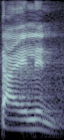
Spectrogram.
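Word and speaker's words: ptyalin: Salivary amylase को हम प्यार से बोलते हैं टाइलिन। क्या बोलते हैं? ये इसके घर का नाम है। क्या है? टाइलिन। P साइलेंट है।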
